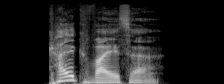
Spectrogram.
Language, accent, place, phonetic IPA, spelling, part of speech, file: German, Germany, Berlin, [ˈkalkˌvaɪ̯sɐ], kalkweißer, adjective, De-kalkweißer.ogg
- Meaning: inflection of kalkweiß: 1. strong/mixed nominative masculine singular 2. strong genitive/dative feminine singular 3. strong genitive plural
